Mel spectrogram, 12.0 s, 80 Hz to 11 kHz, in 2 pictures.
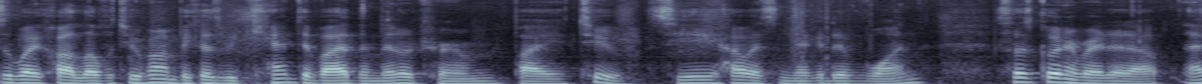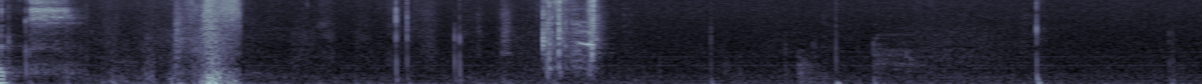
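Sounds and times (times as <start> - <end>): camera shutter double click: 8.7 - 9.1.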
